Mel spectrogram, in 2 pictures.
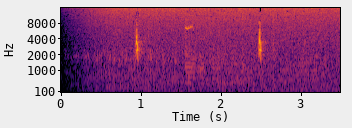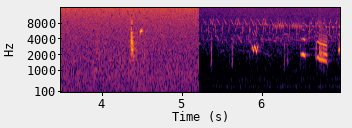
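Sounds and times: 
Sage Thrasher call: 0.2 - 5.2.

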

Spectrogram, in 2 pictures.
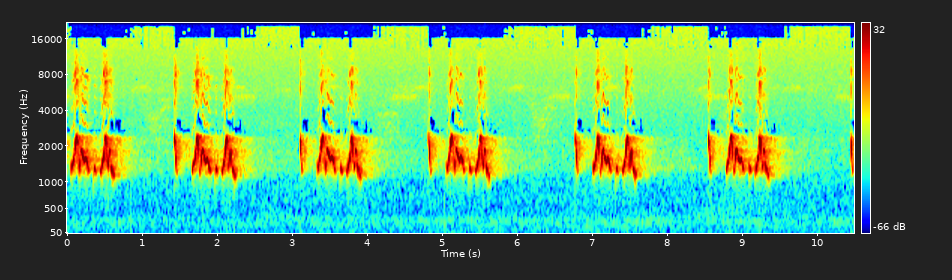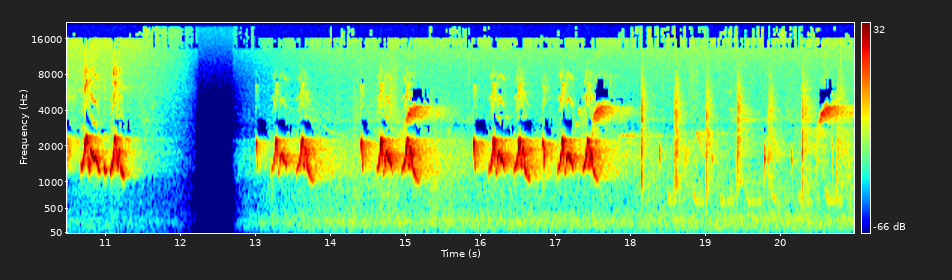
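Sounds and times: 
Chuck-will's-widow calling a three-part phrase: 0.0 - 11.8, 13.0 - 20.9
sharp clicks: 18.1 - 20.9.

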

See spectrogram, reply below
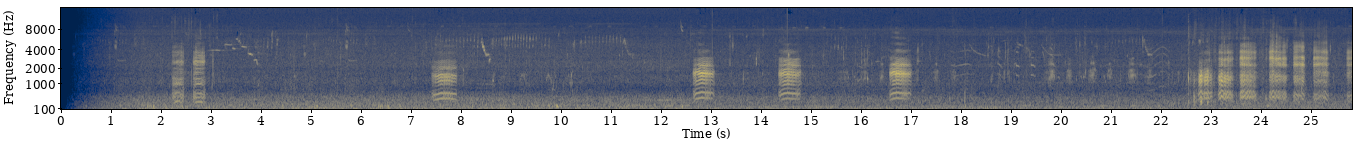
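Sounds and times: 
low rumbling background noise: 0.2 - 25.8
glossy ibis hoarse croaking calls and rough grunts: 2.2 - 4.2, 7.4 - 11.4, 12.4 - 13.2, 14.4 - 15.0, 16.3 - 25.8.

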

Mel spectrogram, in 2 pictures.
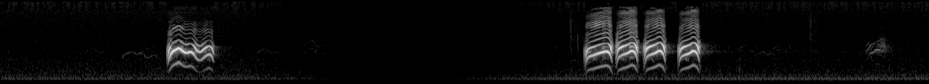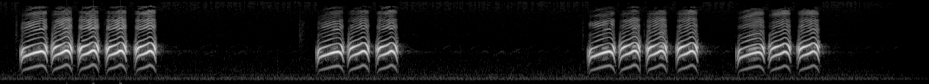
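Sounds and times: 
pinyon jay calling in rapid nasal bursts: 1.7 - 2.2, 5.8 - 7.1, 9.5 - 11.0, 12.4 - 13.4, 15.2 - 17.6.

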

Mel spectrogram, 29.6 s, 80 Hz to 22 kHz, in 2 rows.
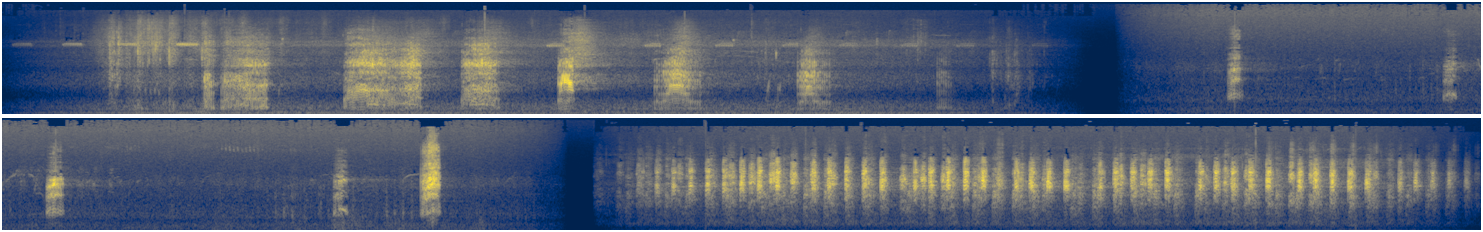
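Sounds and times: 
Great Blue Heron calling: 3.4 - 8.6, 12.2 - 12.6, 14.3 - 16.0, 18.0 - 19.4, 20.9 - 29.5.

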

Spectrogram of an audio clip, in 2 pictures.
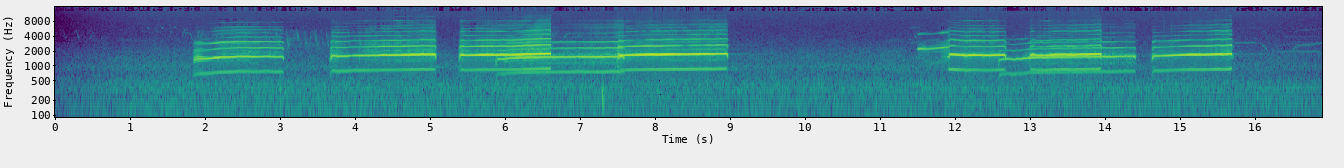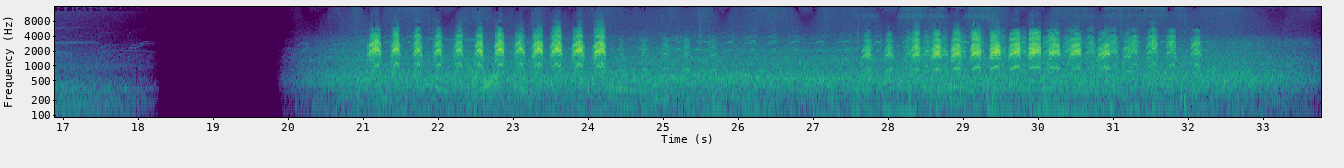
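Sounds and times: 
gyrfalcon call: 1.8 - 9.0, 11.5 - 16.0, 21.1 - 26.8, 27.4 - 32.3.

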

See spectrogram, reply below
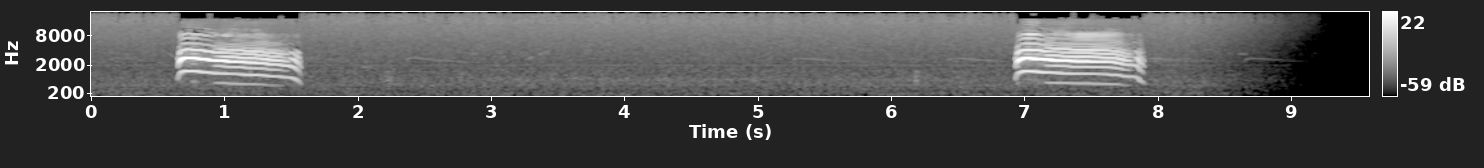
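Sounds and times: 
Swainson's hawk uttering a harsh sustained scream: 7.0 - 7.9.

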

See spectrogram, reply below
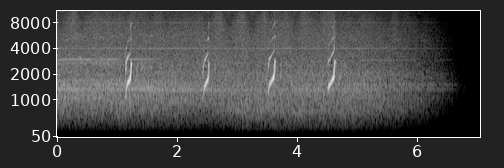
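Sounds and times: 
faint steady background hiss: 0.0 - 6.7
Mountain plover rising whistled calls: 1.1 - 1.4, 2.4 - 2.6, 3.5 - 3.8, 4.5 - 4.8.

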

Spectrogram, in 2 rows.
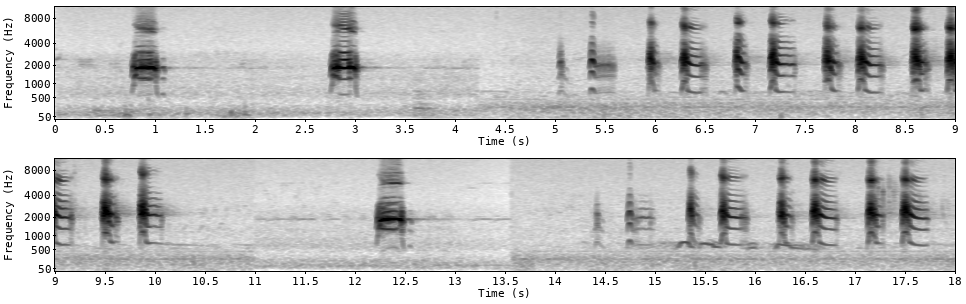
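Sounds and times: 
scaled quail calling: 0.8 - 1.2, 2.8 - 4.0, 5.0 - 11.0, 12.2 - 12.8, 13.6 - 17.9.

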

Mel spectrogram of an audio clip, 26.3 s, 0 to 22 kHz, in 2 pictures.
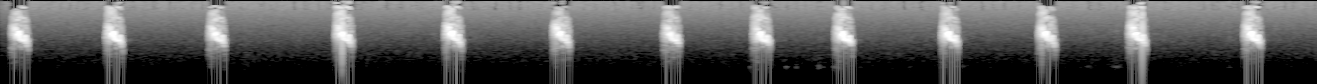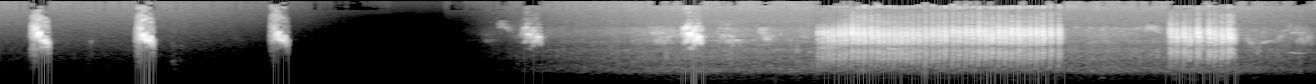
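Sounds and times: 
House Sparrow: 0.0 - 0.4, 1.0 - 1.3, 2.1 - 2.3, 3.3 - 3.6, 4.4 - 4.7, 5.5 - 5.8, 6.6 - 6.9, 7.5 - 8.6, 9.4 - 9.7, 10.4 - 10.6, 11.2 - 11.5, 12.4 - 12.7, 13.5 - 13.8, 14.5 - 14.8, 15.9 - 16.1, 18.0 - 26.3.

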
